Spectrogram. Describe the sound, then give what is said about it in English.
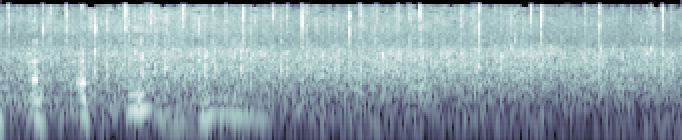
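Audience applause during a sermon: a steady, dense wash of clapping that lasts throughout. A voice is briefly audible at the start. “Yeah, you can clap if you want.”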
